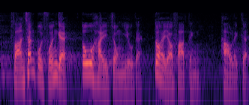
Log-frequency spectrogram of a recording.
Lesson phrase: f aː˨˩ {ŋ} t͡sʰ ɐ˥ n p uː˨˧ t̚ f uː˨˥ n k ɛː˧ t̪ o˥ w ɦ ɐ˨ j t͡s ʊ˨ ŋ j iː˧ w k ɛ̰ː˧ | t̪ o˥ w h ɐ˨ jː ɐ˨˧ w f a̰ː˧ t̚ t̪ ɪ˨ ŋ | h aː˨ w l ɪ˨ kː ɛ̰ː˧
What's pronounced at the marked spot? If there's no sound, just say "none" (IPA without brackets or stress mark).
n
